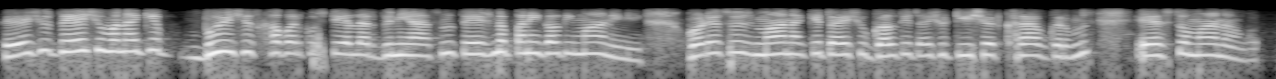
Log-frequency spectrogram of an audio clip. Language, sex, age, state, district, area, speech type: Kashmiri, male, 18-30, Jammu and Kashmir, Kupwara, rural, conversation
